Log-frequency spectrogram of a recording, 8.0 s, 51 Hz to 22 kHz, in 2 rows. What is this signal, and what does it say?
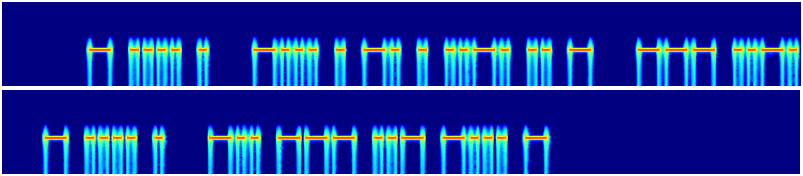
Morse code, heard as a keyed tone, about 34 wpm, 700 Hz. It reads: THE BENEFIT OF THE DOUBT
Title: Sets of 5 Words Encore 35wpm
